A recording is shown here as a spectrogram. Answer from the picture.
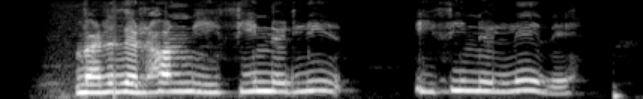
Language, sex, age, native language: Icelandic, female, 10, Icelandic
